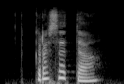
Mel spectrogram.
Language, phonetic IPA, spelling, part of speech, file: Russian, [krəsɐˈta], красота, noun, Ru-красота.ogg
- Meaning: beauty (quality of pleasing appearance)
